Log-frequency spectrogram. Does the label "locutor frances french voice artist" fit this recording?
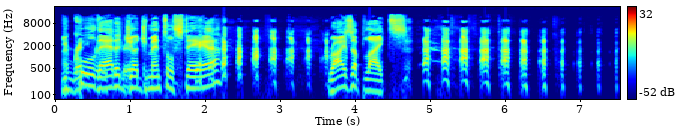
No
